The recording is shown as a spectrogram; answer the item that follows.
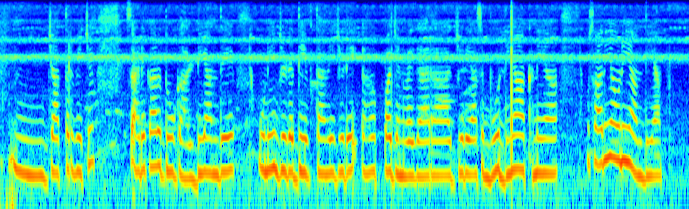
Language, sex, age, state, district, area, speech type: Dogri, female, 30-45, Jammu and Kashmir, Reasi, rural, spontaneous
